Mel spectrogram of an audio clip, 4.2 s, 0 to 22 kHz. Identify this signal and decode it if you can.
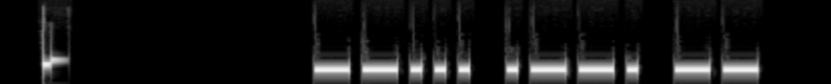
Morse code, heard as a keyed tone, about 20 wpm, 700 Hz. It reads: 7PM
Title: Three Letter-Number Combinations - 20wpm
